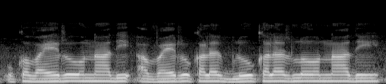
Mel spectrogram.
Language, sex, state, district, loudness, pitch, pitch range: Telugu, male, Telangana, Mahabubabad, -13 LUFS, 150 Hz, 140-150 Hz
